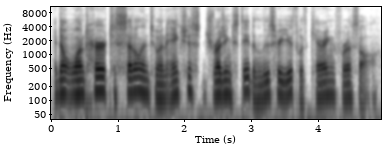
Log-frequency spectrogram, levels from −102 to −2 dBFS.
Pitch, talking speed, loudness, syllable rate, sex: 125 Hz, 240 wpm, -19 LUFS, 5.4 syllables/s, male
